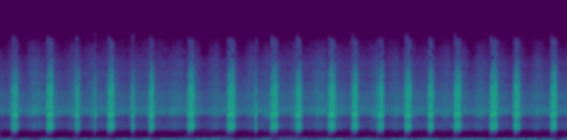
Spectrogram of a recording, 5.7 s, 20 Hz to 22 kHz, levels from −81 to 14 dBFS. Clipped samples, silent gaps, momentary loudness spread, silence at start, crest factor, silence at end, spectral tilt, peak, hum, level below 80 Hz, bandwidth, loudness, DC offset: under 0.1%; none; 4 LU; 0 s; 20 dB; 0 s; 4.5 dB/octave; -6 dBFS; none; -40 dBFS; 16.5 kHz; -24 LUFS; under 0.1%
